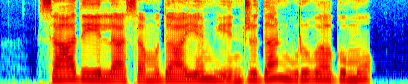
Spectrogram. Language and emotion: Tamil, sad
